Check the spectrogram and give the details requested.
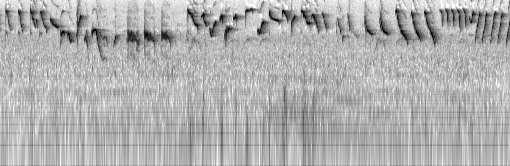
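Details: White-eye song in the 'rool tembak' style, a training recording for caged songbirds: a long, dense run of rapid, high twittering notes, mostly sliding downward, delivered almost without a break.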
